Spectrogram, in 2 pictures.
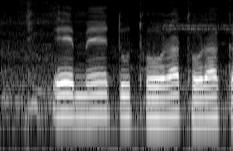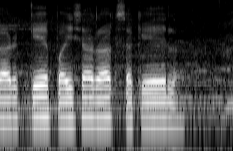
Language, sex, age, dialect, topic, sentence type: Bhojpuri, male, <18, Southern / Standard, banking, statement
